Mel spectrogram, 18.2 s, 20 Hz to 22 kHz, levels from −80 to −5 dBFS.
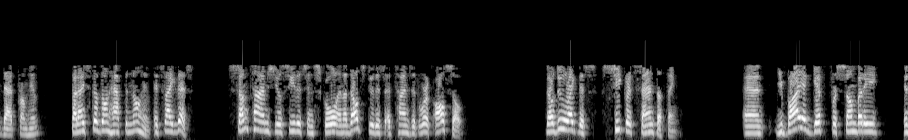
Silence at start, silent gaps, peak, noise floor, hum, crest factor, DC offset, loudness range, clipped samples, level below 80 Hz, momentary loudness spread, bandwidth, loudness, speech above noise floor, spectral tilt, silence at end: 0.05 s; 1.28-1.42 s, 4.24-4.54 s, 9.72-10.88 s, 14.04-14.82 s; 0 dBFS; under -90 dBFS; none; 16 dB; under 0.1%; 4 LU; under 0.1%; -62 dBFS; 11 LU; 4 kHz; -14 LUFS; over 76 dB; -8.5 dB/octave; 0 s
